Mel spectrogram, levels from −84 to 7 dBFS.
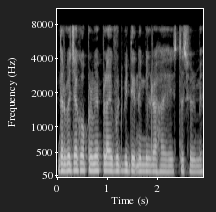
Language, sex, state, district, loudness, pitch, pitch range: Hindi, male, Arunachal Pradesh, Longding, -17 LUFS, 130 Hz, 120-135 Hz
